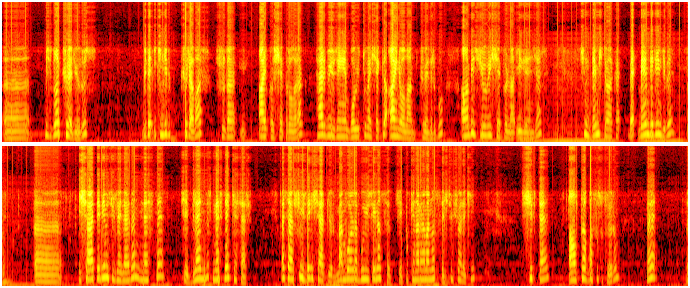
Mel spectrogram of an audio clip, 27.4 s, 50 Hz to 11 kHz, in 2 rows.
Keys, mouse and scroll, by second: 2.5 shift+a, 10.4 a, 10.9 middle click, 13.1 scroll up 2, 14.3 KP_7, 14.4 KP_5, 15.0 z, 17.2 alt+shift+right click, 18.0 middle click, 18.0 scroll up 1, 18.7 z, 18.9 scroll down 2, 19.3 middle click, 19.8 scroll up 1, 20.4 KP_7, 20.6 KP_5, 21.0 KP_5, 22.0 a.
